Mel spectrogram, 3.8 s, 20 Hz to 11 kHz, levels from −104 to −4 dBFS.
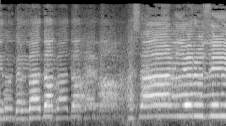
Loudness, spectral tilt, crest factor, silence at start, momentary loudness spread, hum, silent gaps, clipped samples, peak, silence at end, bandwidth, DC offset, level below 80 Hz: -16 LUFS; -0.5 dB/octave; 18 dB; 0 s; 14 LU; none; none; under 0.1%; 0 dBFS; 0 s; 10 kHz; under 0.1%; -64 dBFS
